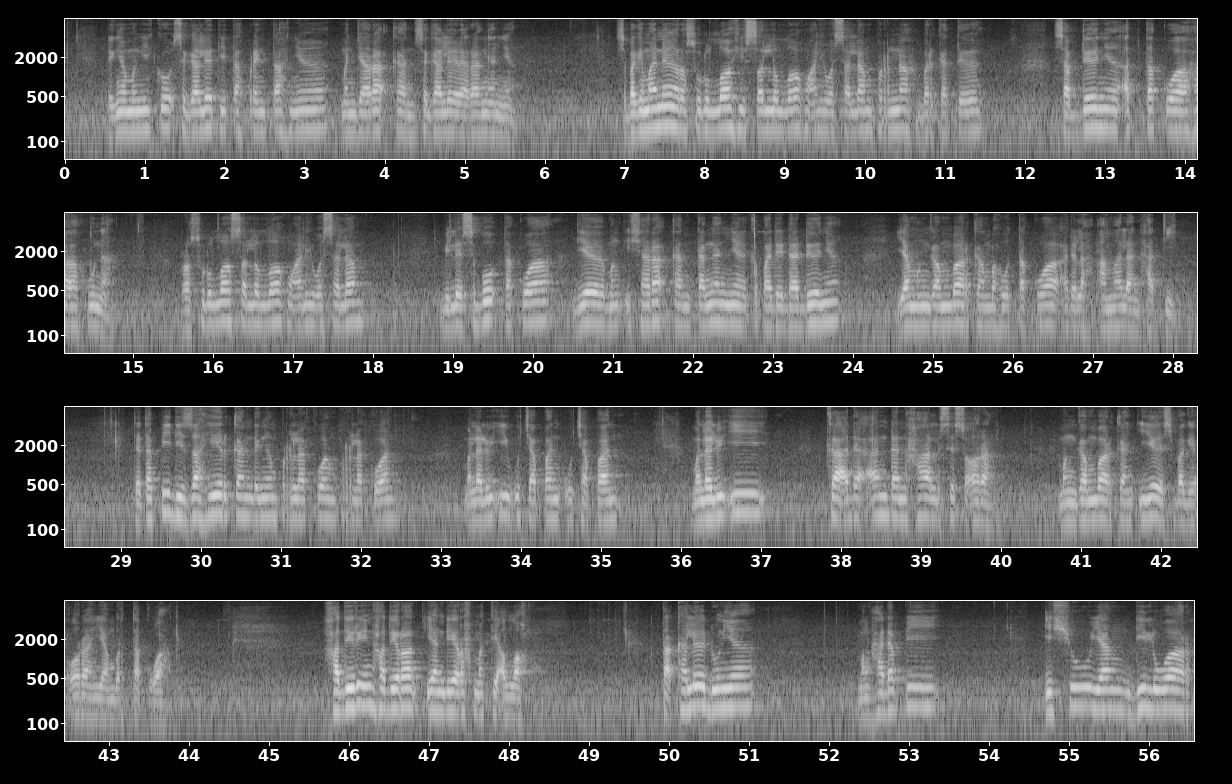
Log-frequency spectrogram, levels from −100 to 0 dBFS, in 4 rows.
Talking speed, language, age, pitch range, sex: 70 wpm, Malay, 50-69, 140-160 Hz, male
